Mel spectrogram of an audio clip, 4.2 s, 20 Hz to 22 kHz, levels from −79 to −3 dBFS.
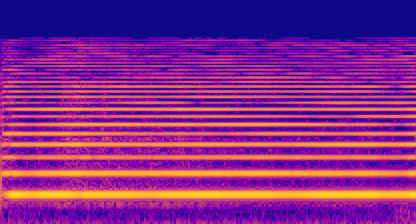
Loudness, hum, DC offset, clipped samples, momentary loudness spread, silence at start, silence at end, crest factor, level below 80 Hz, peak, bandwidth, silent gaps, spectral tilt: -9 LUFS; none; under 0.1%; under 0.1%; 3 LU; 0 s; 0 s; 10 dB; -56 dBFS; 0 dBFS; 12 kHz; none; 2 dB/octave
